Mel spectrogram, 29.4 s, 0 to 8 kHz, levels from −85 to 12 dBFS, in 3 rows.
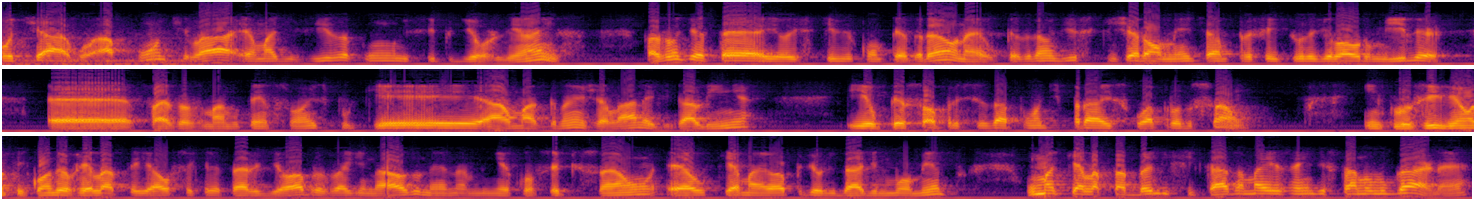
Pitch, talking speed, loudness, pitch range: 100 Hz, 175 wpm, -12 LUFS, 95-110 Hz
